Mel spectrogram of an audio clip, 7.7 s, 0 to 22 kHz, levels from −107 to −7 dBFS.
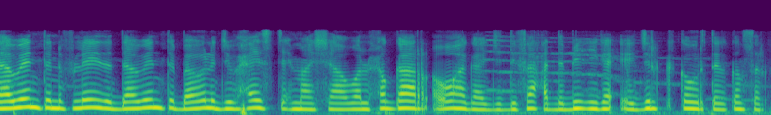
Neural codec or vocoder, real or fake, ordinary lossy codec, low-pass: none; real; none; 7.2 kHz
